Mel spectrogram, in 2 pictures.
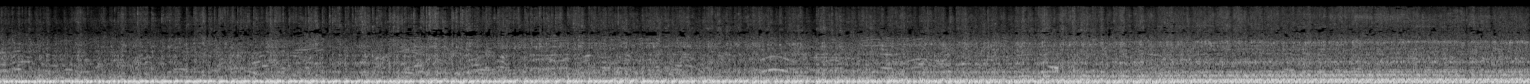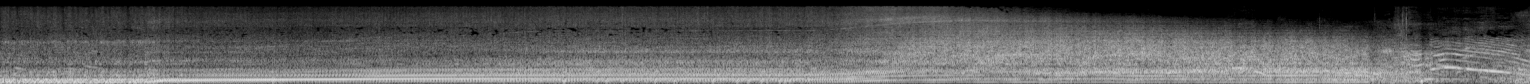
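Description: Turbocharged first-generation Chevrolet Camaro drag car idling with a steady low rumble. More than halfway through, its revs rise and are held on the starting line. With about six seconds left it launches at full throttle and pulls away down the track, the sound fading with distance.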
